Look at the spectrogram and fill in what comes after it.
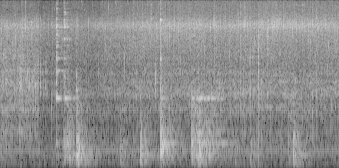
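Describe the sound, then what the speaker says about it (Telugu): Loud, steady sizzling of onions and spices frying in a pan, with a spatula scraping and stirring at irregular intervals; no voices. "బాగా వేయించుకోవాలండి."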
